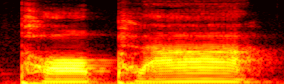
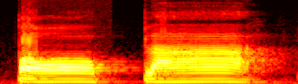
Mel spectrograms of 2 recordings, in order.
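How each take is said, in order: First: The consonants are said with an extra puff of air. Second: The consonants are said without an extra puff of air. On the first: "Wäre es die behauchte Version" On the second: "ist die unbehauchte Version"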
